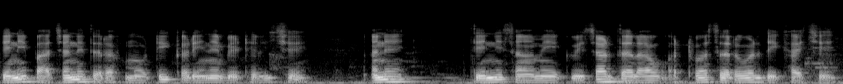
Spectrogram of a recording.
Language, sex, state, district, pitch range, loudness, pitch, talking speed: Gujarati, male, Gujarat, Valsad, 95-105 Hz, -18 LUFS, 95 Hz, 120 wpm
